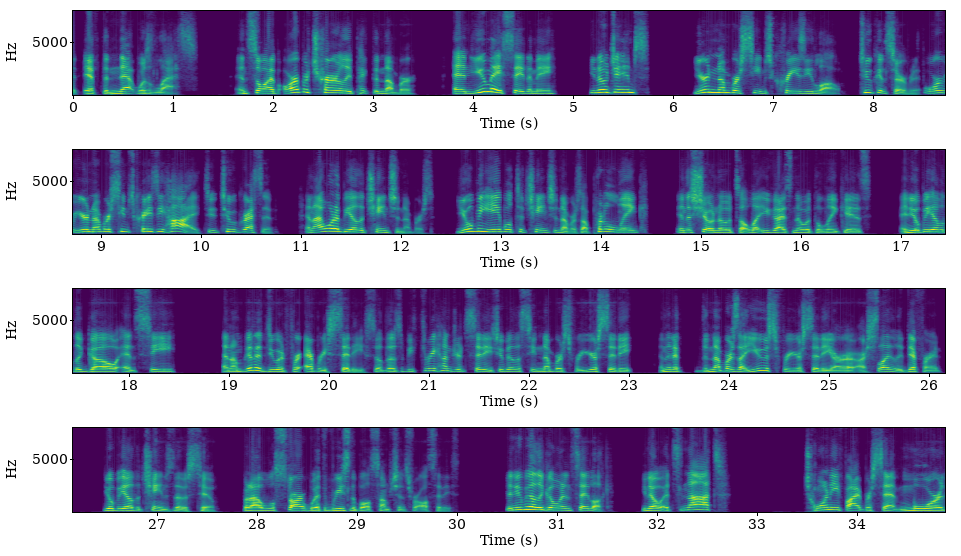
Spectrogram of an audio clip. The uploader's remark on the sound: This was a live class recorded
